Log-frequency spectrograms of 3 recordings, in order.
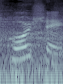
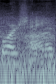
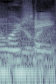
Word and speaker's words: Porsche: the car is called forshay and that's the right way to pronounce it because it's a German name the stress goes to the first part of the word and we say for she will remember never say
